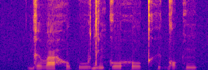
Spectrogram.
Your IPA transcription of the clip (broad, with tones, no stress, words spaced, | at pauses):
ɡɛ˨βa˨ ho˨puː˦dĩ˦ koː˦hoː˨kʰɪ˦ ɡɔ˦kĩ˨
